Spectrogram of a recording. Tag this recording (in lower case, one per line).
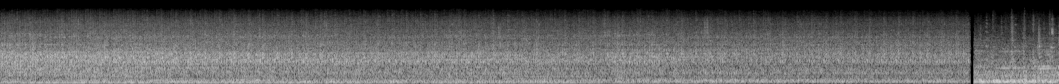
truck
vehicle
